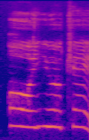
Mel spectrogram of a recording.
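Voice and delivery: very high, very slow, patronising, condescending voice. Imitating patronising people asking after someone, in a high-pitched voice. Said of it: "Like saying it in a high pitched voice".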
